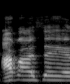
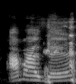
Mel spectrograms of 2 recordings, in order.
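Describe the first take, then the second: First: It is said confidently, with self-assurance. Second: It is said hesitantly, without confidence.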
